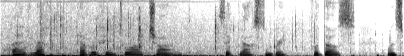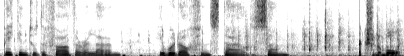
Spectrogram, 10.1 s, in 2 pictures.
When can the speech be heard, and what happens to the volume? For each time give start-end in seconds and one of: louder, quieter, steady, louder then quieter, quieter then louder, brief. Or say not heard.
0.0-8.7 steady
9.5-10.0 brief.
